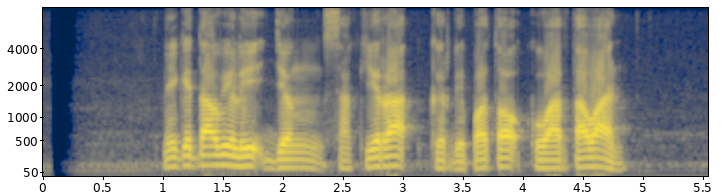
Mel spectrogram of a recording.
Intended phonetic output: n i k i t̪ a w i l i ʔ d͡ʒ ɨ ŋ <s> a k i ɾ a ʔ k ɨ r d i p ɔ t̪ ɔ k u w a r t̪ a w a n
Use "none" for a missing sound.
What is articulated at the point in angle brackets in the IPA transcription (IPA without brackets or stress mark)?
s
